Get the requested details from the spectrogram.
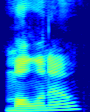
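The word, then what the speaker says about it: Molyneux: pronounce his last name molino at least i'm pretty sure that's how it's supposed to be said uh it's probably got the french silent x yeah it probably does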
